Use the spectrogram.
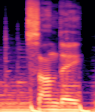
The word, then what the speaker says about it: søndag: Sunday sand. Finally, Sunday is sunda. Another sound just like lura.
